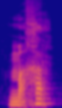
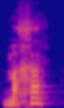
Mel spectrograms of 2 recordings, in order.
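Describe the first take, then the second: First: Mahar with a throaty j sound as in jalapeño; Hebrew pronunciation. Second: Mahar with a guttural h like the j of jalapeño; Hebrew pronunciation. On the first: Preacher repeats the Hebrew word Mahar for the congregation, throaty h. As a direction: repeat Mahar alone, guttural h, stress on the a. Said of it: "como si dijeras ja- jalapeño". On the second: Teacher shows the congregation how to say mahar, slow and throaty. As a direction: say mahar slowly, throaty h, accent on the a. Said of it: "se pronuncia mahar". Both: Shown as a demonstration.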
